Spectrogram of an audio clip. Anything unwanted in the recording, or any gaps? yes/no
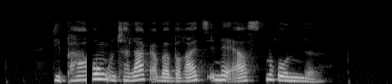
yes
